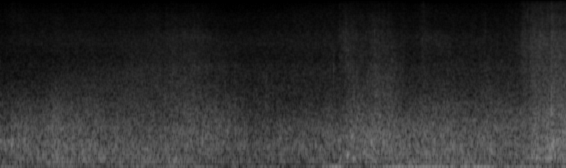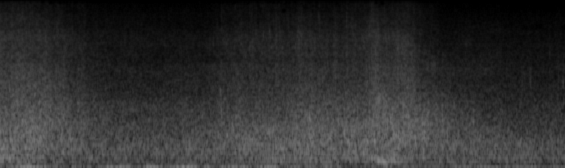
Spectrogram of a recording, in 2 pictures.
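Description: Ocean waves washing in, a steady rush of surf that swells into three louder surges a few seconds apart.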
